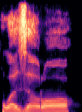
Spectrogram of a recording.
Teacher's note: al-mad al-asli, that is the basic elongation, which has a duration of only 1 second. So you are going to say wazara.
